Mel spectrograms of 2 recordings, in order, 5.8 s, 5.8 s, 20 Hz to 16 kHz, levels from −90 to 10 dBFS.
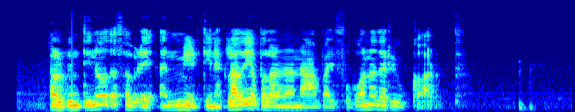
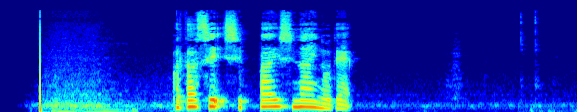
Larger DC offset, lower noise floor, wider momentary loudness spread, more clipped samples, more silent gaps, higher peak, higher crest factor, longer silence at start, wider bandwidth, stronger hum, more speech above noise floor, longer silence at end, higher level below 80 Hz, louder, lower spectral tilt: neither; first, -70 dBFS vs -64 dBFS; second, 13 LU vs 23 LU; neither; neither; second, -6 dBFS vs 0 dBFS; about the same, 20 dB vs 22 dB; about the same, 0.5 s vs 0.45 s; second, 7.2 kHz vs 11 kHz; neither; about the same, 44 dB vs 46 dB; second, 0.5 s vs 2.25 s; second, -76 dBFS vs -48 dBFS; second, -26 LUFS vs -20 LUFS; about the same, -6 dB/octave vs -6 dB/octave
